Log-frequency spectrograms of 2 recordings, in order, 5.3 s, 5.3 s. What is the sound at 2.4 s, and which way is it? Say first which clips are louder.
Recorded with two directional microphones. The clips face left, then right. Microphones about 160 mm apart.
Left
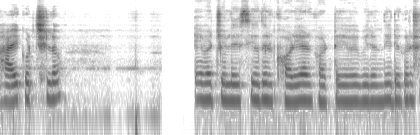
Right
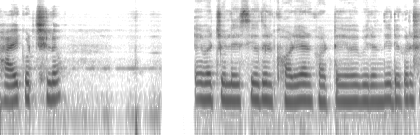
Speech: right 4 dB; 35° right (ahead or behind).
